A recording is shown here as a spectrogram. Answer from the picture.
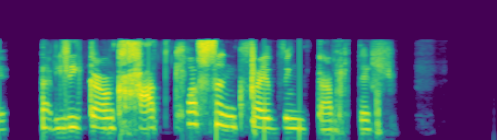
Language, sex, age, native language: Icelandic, female, 18-19, Icelandic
